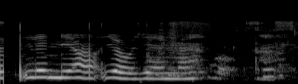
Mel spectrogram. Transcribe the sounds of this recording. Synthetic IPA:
lenjɔjɛna

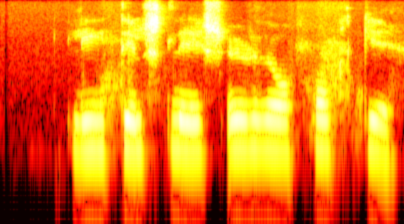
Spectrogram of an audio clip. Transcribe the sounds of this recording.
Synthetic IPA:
liːt̪ɪlst̪lɪsʏɾðʏɔɣfowl̥cɪ

